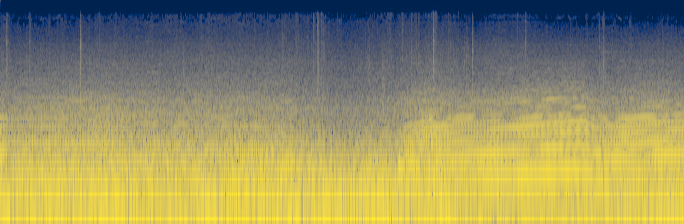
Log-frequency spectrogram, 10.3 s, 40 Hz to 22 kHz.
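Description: BMW M4's twin-turbocharged straight-six engine driven hard. The note eases lower at first, then the car accelerates with the pitch climbing steadily, drops once at an upshift near the end, and climbs again. A steady low road and wind rumble runs underneath.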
